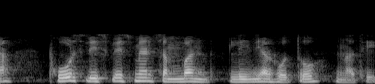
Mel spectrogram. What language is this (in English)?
Gujarati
